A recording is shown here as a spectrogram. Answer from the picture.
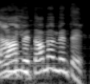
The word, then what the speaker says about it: lamentablemente: Lamentablemente. – Lamentable mante? – Mente, fool. – Okay. – Usa tu mente, güey. – Okay. – Lamenta. You got it. You almost got it. Lamentablemente. – Lamentablemente.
